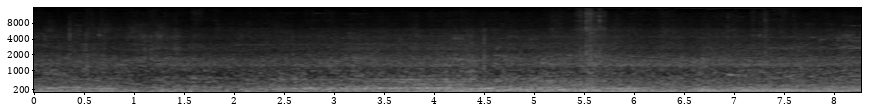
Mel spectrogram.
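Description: Voices of passers-by murmur outdoors on a busy street.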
